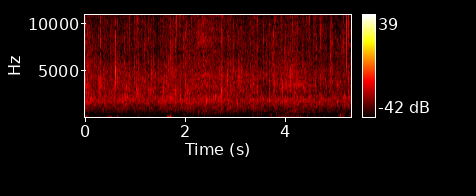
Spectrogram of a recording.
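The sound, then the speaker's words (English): Applause from an audience giving a standing ovation to welcome a morning guest speaker, a dense, steady clatter of clapping that holds at an even level throughout. “Would you give a standing ovation”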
